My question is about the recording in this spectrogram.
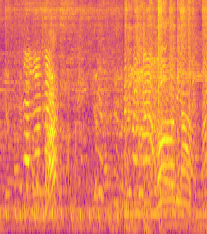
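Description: Children's high-pitched voices calling out over music that carries a steady run of repeated notes.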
